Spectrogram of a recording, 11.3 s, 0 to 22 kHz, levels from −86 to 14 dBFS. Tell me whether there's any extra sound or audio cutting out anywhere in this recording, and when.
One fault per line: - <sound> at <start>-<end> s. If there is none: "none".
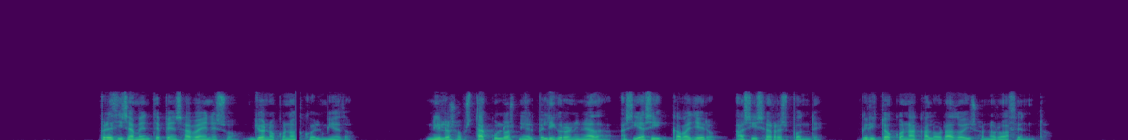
- dropout at 3.0-3.0 s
